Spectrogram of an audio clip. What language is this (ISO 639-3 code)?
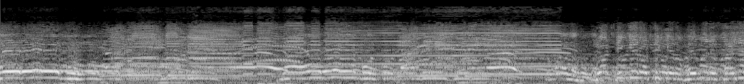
ara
